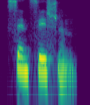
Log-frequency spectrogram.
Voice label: "sensation", Indian

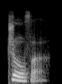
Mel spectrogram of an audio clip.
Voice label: "trover", Indian

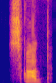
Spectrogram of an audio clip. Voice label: "scaup", American

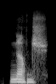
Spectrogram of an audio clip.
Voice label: "nudge", American

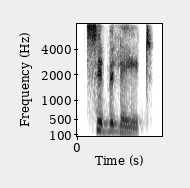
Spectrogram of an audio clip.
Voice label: "sibilate", Indian

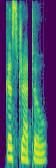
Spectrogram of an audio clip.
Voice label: "castrato", Indian

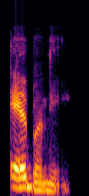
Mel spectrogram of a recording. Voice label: "ebony", Indian

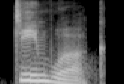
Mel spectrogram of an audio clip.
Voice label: "teamwork", Indian

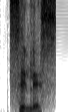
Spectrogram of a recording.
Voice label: "cilice", Indian

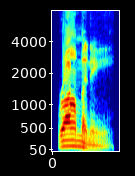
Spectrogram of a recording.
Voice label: "Romany", American

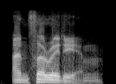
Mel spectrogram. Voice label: "antheridium", British

